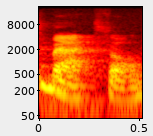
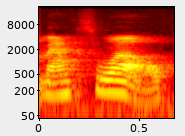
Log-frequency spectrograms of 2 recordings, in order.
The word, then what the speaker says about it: Maxell: It is Maxell, not Maxwell. Oh, it's not coffee.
